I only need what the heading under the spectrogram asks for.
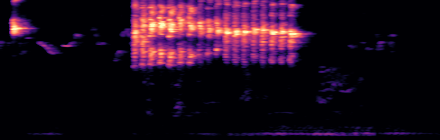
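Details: Oriental magpie-robin in vigorous song, played to excite other magpie-robins for contests: one short high note, then a dense, buzzy, scratchy chatter lasting nearly two seconds, over a steady low hum.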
